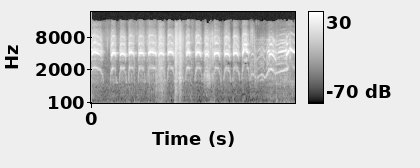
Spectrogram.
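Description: Coris Fue Ramune whistle candy blown through the lips, giving a rapid string of short, high-pitched toots, about five a second. Near the end the toots give way to a wavering whistle that slides upward.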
